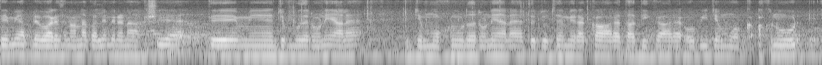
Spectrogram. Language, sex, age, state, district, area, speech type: Dogri, male, 18-30, Jammu and Kashmir, Udhampur, urban, spontaneous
